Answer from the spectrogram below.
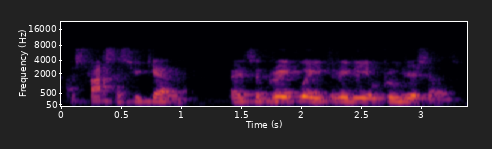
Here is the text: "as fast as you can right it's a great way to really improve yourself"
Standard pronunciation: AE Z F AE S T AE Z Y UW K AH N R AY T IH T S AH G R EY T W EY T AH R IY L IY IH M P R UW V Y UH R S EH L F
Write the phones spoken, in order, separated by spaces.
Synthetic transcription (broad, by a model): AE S F AE S T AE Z Y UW K AH N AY IH T S AH G R EY T W EY T AH R IY L IY IH M P R UW V Y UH R S EH L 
